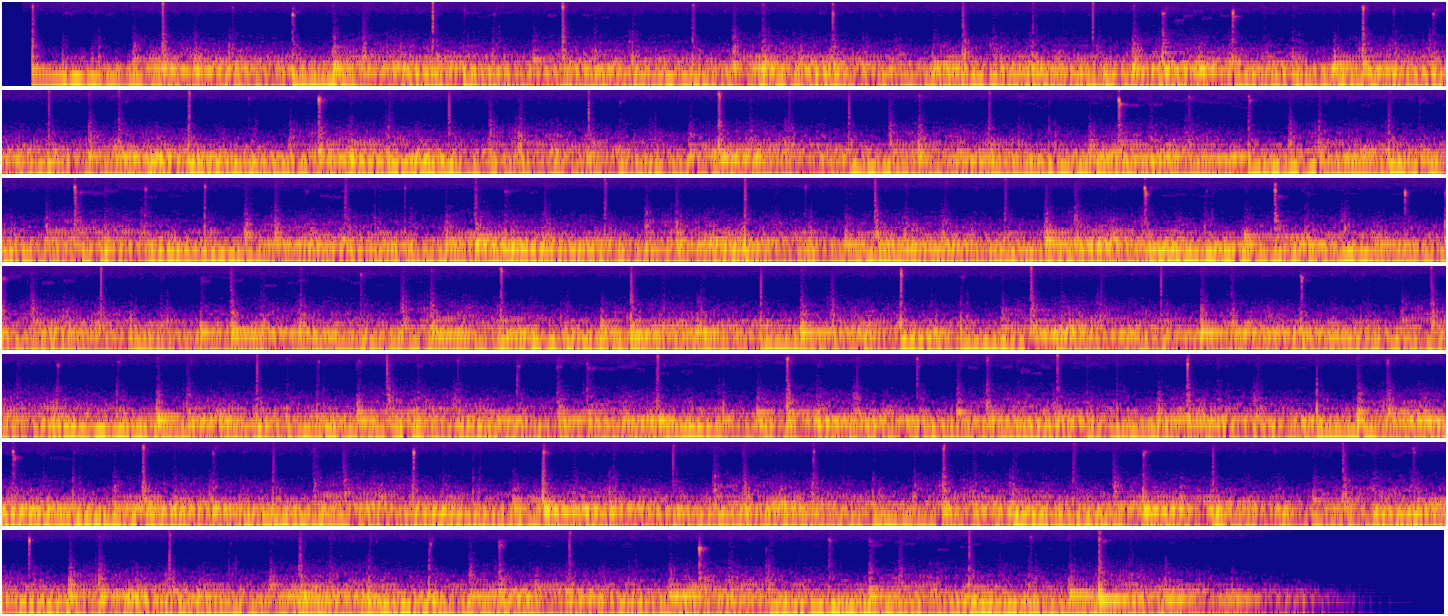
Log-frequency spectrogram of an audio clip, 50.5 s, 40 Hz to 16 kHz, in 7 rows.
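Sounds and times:
sequenced bass in a big room: 0.0s - 50.2s.

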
